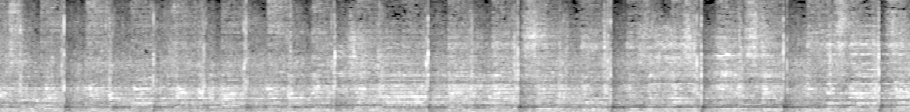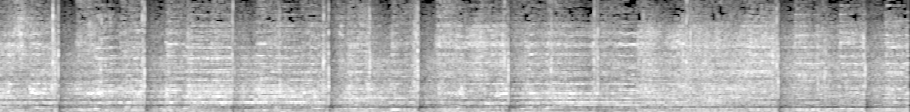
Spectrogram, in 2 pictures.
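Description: Live band playing amplified music through a hall's sound system, with a steady beat and a strong bass, heard from the audience in a large reverberant hall.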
